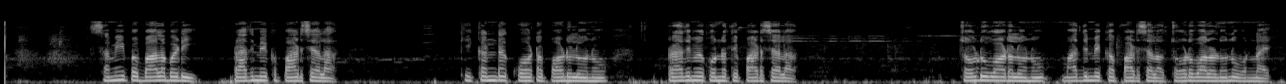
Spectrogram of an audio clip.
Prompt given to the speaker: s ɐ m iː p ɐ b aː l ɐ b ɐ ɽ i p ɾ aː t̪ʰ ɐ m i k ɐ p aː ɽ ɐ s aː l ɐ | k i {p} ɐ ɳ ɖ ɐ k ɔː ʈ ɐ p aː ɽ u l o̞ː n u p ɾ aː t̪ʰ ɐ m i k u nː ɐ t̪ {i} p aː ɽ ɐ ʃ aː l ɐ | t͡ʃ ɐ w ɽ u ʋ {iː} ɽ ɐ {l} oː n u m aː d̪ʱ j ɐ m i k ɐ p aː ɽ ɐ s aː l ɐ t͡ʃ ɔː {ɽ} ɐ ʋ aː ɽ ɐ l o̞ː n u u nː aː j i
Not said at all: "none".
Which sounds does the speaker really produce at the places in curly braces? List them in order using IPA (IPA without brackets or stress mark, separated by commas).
k, i, aː, l, ɽ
